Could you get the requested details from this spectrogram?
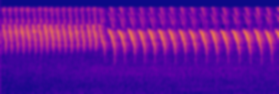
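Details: Singing Gloster canary, recorded for training: a rapid, rolling high trill switches abruptly to a steady run of slightly slower, repeated swooping notes.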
